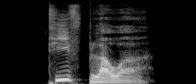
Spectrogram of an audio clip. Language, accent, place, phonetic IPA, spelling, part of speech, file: German, Germany, Berlin, [ˈtiːfˌblaʊ̯ɐ], tiefblauer, adjective, De-tiefblauer.ogg
- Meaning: inflection of tiefblau: 1. strong/mixed nominative masculine singular 2. strong genitive/dative feminine singular 3. strong genitive plural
